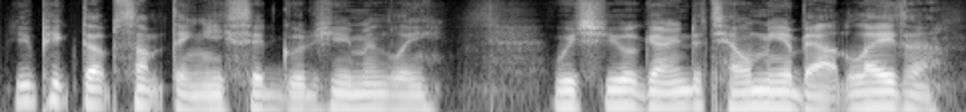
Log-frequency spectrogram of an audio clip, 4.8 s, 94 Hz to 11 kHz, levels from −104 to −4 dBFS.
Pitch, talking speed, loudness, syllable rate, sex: 110 Hz, 210 wpm, -17 LUFS, 6.3 syllables/s, male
